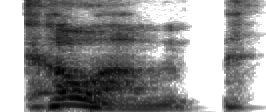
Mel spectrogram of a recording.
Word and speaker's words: come: My first note is that I've learned in this song that come is actually pronounced koum.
